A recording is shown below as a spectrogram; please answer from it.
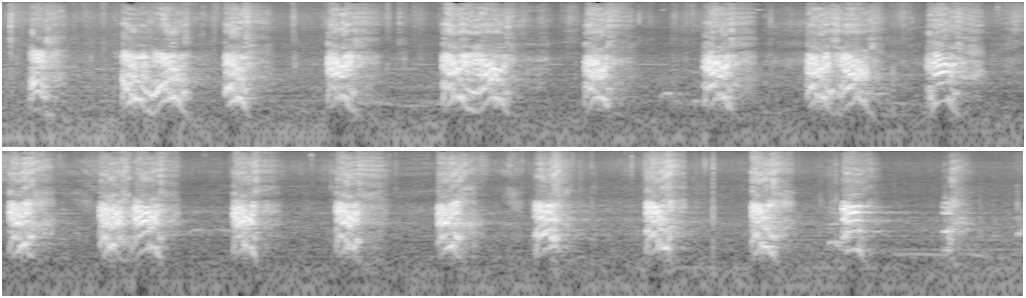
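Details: All-white Dobermann barking steadily, single loud barks repeated roughly every second for the whole stretch, with no other clear sounds.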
